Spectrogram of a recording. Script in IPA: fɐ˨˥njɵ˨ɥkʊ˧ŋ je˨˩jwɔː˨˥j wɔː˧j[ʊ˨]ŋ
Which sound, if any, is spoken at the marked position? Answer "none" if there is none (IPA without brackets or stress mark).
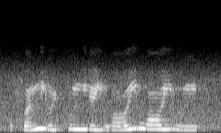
ʊ˨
